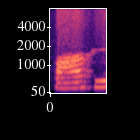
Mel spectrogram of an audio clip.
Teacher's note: சொற்களின் இறுதியில் வரும்பொழுது தன்னுடைய ஒரு மாத்திரை அளவிலிருந்து அரை மாத்திரையாக குறைந்து ஒலிக்கும் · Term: குற்றியல் உகரம்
